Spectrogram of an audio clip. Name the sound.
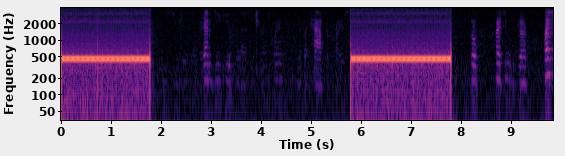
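telephone ringback tone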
